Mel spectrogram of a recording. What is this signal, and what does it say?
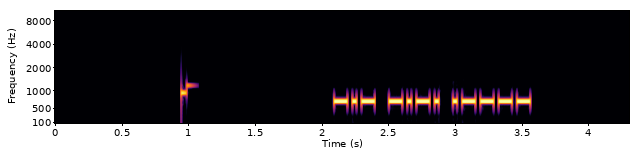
Morse code, heard as a keyed tone, about 36 wpm, 700 Hz. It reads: KC1
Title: USA Call Sign Prefixes - 35wpm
